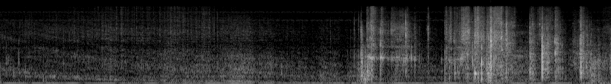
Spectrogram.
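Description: Transfer-paper backing film peeled off a wooden block and handled: faint rustling at first, then louder crinkling and crackling of the paper sheet in the second half.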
